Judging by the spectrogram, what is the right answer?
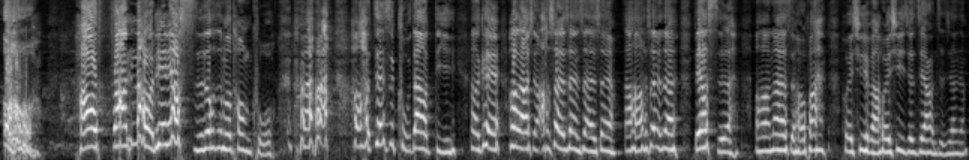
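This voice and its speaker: A middle-aged woman, giving a lively personal faith testimony and acting out her own past thoughts. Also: high-pitched, moderate pace. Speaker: church member giving testimony.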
